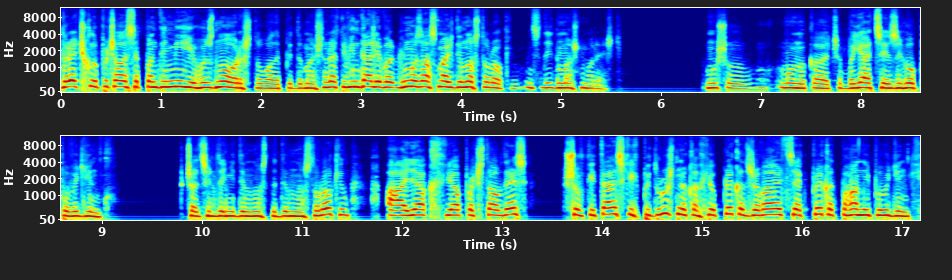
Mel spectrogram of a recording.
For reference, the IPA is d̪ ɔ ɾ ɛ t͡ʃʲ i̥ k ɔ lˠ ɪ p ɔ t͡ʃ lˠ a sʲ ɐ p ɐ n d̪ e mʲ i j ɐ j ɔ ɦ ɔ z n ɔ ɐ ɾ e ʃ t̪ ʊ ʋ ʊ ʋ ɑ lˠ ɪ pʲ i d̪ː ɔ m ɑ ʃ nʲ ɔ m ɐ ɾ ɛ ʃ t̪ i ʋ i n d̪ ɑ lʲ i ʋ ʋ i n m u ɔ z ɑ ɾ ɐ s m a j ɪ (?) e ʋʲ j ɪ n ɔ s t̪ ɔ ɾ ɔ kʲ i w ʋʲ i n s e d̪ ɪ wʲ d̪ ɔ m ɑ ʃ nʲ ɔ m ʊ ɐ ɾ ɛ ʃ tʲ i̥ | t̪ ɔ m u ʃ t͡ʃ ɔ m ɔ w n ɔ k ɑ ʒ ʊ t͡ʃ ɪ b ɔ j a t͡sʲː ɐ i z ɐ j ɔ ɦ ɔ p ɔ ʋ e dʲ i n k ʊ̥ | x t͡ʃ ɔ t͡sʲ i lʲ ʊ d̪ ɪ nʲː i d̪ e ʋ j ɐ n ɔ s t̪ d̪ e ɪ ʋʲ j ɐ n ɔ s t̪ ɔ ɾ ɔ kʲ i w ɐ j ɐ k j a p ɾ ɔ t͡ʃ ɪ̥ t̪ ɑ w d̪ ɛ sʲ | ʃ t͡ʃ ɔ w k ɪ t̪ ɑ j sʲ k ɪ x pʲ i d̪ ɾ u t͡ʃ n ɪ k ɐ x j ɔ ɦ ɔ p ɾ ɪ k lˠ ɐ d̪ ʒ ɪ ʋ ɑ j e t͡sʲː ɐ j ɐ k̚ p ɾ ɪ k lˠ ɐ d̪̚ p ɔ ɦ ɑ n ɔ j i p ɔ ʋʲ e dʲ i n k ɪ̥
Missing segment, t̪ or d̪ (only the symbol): d̪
